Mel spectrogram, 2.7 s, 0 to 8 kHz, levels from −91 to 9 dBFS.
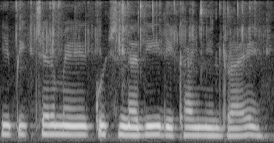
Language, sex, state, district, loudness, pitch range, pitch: Hindi, female, Arunachal Pradesh, Lower Dibang Valley, -14 LUFS, 170-185 Hz, 180 Hz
